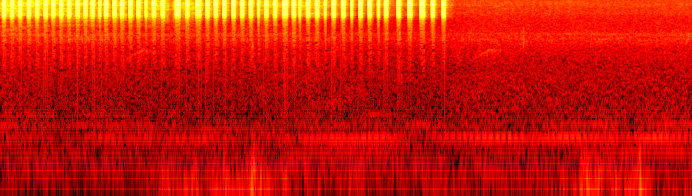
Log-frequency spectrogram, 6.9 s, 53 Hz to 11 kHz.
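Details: Diceroprocta vitripennis cicada calling in the evening at Sand Hills State Park, Reno County, Kansas, on July 20, 2014: a rapid train of high, raspy pulses, about seven per second, that stops abruptly after four and a half seconds, leaving faint low rumble.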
